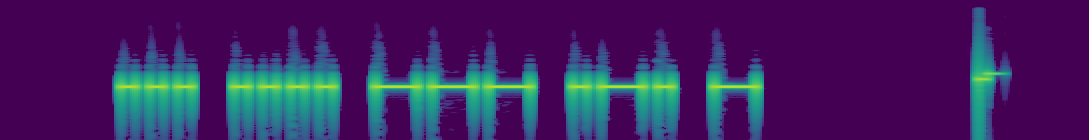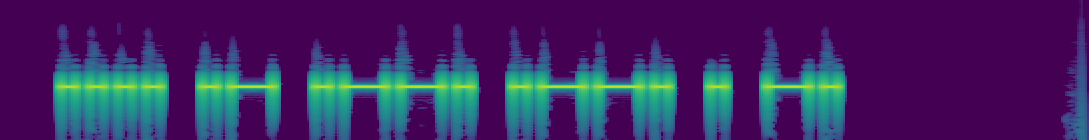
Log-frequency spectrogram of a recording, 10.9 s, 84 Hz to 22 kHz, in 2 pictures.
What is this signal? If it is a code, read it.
Morse code, heard as a keyed tone, about 17 wpm, 700 Hz. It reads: SHORT HAPPEN
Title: Sentences from Top 400 Words - New Word Drill - 17wpm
